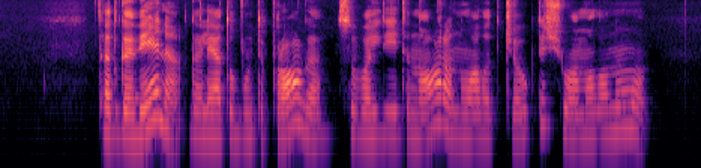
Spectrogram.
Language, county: Lithuanian, Vilnius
